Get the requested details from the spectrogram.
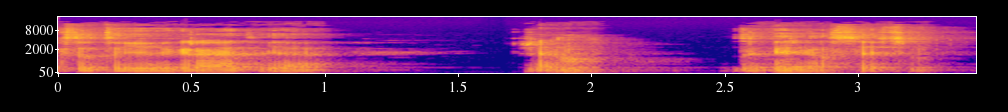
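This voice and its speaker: Music playing behind a man with a very deep, low voice. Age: 30s. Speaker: drummer. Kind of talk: interview. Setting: studio.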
